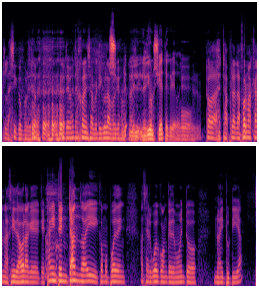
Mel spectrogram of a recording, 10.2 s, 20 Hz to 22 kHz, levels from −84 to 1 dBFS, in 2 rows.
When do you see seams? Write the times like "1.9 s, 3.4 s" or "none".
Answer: 3.6 s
